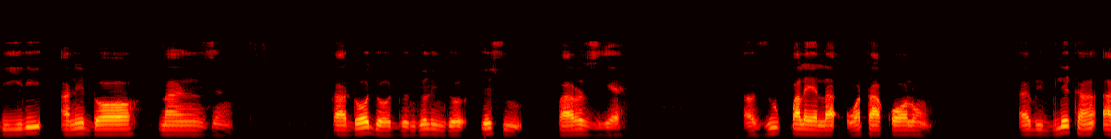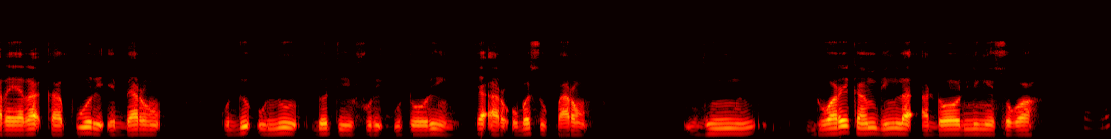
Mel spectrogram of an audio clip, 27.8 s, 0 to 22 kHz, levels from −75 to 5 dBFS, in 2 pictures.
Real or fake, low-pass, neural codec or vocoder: real; 7.2 kHz; none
